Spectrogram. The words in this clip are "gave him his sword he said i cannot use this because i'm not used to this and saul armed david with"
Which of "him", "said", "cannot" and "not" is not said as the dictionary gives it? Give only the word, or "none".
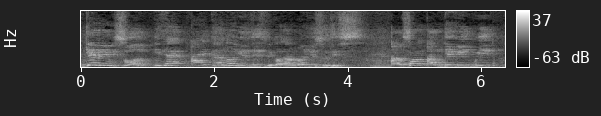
said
